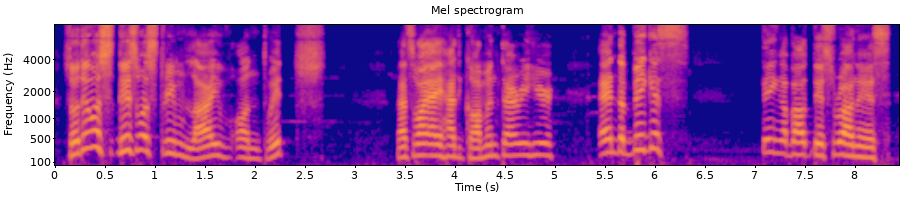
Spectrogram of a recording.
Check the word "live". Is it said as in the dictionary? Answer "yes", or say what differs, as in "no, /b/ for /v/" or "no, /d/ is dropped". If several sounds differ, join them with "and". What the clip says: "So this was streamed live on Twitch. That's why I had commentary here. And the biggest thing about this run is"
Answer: yes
